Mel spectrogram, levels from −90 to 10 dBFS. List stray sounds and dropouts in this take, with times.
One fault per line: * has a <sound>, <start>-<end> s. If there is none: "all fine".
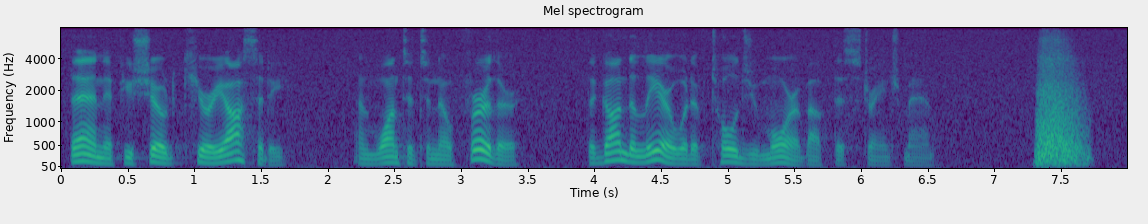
* has a throat clearing, 7.3-7.8 s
